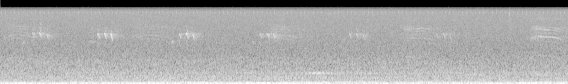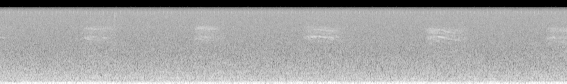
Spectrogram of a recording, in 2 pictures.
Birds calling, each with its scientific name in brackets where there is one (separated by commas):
Gray Catbird (Dumetella carolinensis), American Goldfinch (Spinus tristis)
